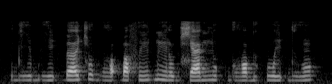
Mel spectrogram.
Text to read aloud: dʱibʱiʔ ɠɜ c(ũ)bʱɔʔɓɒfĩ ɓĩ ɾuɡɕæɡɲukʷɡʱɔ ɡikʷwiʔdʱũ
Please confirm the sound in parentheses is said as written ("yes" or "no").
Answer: no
